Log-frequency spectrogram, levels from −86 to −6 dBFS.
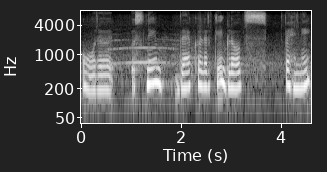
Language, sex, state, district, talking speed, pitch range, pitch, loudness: Hindi, female, Himachal Pradesh, Shimla, 80 wpm, 210-255 Hz, 225 Hz, -16 LUFS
